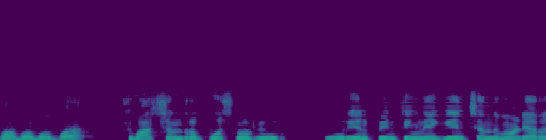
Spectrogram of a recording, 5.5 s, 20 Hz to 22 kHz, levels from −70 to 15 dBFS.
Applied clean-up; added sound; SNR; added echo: neural mask model DeepFilterNet 3.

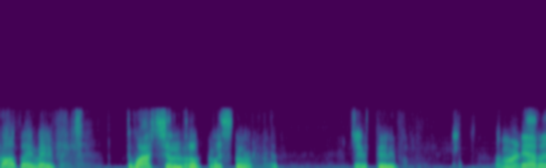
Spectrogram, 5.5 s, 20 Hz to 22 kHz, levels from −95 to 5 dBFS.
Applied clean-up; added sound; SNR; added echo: neural diffusion model UNIVERSE++.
